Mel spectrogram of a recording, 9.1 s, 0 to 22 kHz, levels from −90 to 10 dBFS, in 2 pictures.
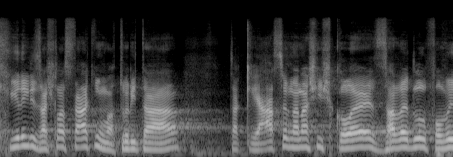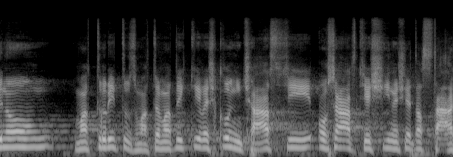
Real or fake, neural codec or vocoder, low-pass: fake; autoencoder, 48 kHz, 128 numbers a frame, DAC-VAE, trained on Japanese speech; 14.4 kHz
